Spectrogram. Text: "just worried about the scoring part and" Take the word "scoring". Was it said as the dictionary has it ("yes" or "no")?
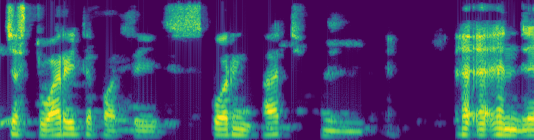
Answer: yes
